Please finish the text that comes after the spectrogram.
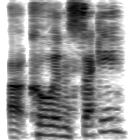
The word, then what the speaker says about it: Seki: Was it Seki? Is that pronounced right? Yeah, so he's the primary Bushi you studied. Is that correct?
